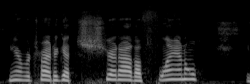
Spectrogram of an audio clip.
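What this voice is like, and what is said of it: Imitates another person's voice. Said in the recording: “I don't do a good Uncle George. Not at all. ... Sounds like the sheriff. ... bad George Lucas impression.”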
